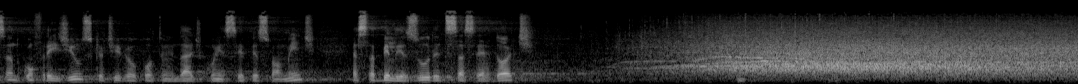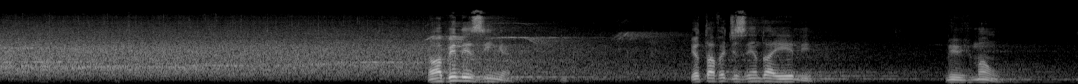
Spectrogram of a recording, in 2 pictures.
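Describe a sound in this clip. A man speaks with animation through a microphone and loudspeakers, echoing in a large space.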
